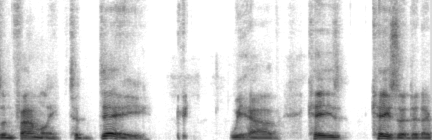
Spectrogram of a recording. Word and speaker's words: Kayze: Today, we have Kayze. Did I pronounce that right? Kayze, yeah. Kayze.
